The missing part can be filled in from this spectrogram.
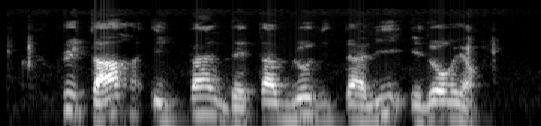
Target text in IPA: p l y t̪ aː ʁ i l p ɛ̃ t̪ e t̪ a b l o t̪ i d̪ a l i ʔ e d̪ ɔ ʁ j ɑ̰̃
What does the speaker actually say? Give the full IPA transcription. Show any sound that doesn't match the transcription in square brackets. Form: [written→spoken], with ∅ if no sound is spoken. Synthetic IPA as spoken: p l y t̪ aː ʁ i l p ɛ̃ [t̪→d̪] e t̪ a b l o [t̪→d̪] i [d̪→t̪] a l i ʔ e d̪ ɔ ʁ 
